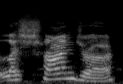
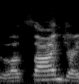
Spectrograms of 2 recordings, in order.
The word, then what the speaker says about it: Lysandra: And if you could, because I know LaShandra, I got to say it right because this is Lysandra.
